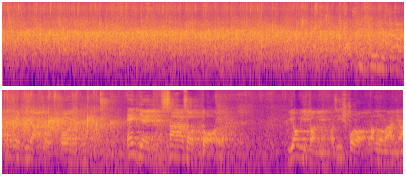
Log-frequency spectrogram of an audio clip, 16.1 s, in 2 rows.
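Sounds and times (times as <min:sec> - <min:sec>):
audience applause at a school event: 0:00.0 - 0:10.4
speech: 0:10.5 - 0:12.6, 0:13.8 - 0:16.0.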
